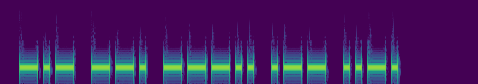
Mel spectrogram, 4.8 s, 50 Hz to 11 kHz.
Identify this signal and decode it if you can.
Morse code, heard as a keyed tone, about 23 wpm, 700 Hz. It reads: KG8WF
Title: Speed Racing - USA 2x2 Call Signs 20wpm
